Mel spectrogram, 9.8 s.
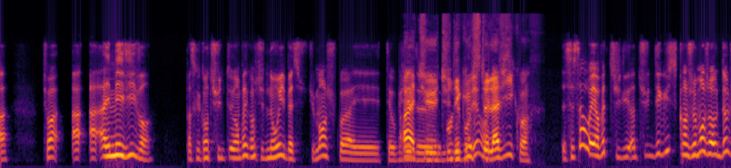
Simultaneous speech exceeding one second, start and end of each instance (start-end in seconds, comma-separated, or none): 5.3-6.6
